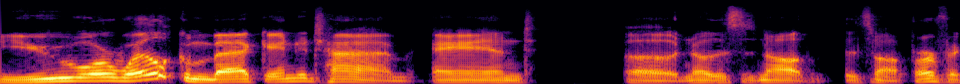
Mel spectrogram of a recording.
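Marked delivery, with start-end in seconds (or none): 0.0-2.0 loud, high, put-on bear character voice. Voicing a bear who welcomes the party back: bear NPC voice. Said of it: "His voice was a little like this".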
